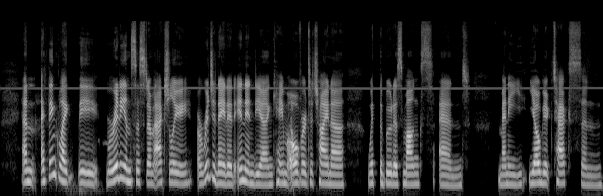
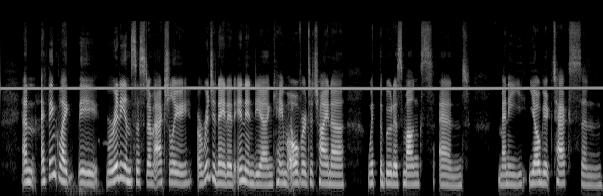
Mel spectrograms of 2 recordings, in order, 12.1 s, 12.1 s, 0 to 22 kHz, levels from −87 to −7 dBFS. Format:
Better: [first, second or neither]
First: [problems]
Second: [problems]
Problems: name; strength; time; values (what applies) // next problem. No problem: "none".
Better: first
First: high-pitched whine; faint; throughout; 4 kHz, 25 dB below the speech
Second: high-pitched whine; loud; throughout; 4 kHz, 5 dB below the speech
